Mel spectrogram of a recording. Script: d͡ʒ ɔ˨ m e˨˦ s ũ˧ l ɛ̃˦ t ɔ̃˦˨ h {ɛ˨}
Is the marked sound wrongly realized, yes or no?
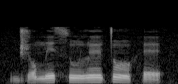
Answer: no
